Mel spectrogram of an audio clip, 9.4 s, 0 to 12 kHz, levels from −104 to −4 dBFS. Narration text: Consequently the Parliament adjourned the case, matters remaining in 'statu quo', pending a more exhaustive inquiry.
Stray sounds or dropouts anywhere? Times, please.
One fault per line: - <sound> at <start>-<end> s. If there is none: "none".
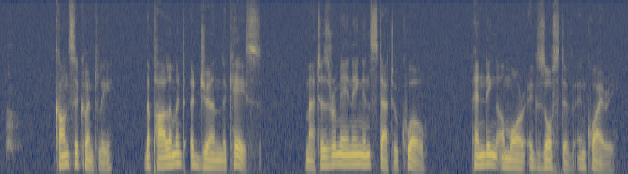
- bark at 0.1-0.4 s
